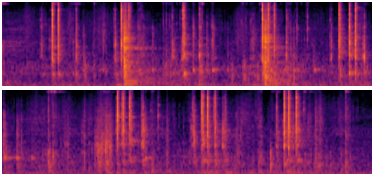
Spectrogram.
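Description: Peerless Quikbinder Plus ratchet chain binder being cranked by hand, its pawl clicking in short runs about once a second as it tightens the tie-down chain.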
